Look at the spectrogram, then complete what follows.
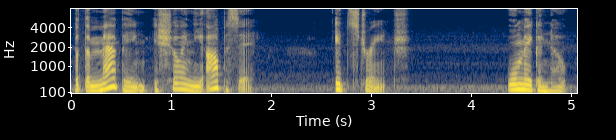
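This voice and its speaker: Woman playing a low-voiced bookish ghost investigator. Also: expressive, normal speed, creaky, a little mellow, breathy edge, exaggerated voice. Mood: pedantic, curious. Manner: pedantic, hesitant, earnest. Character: bookish, precise, nervous young woman paranormal investigator. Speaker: paranormal investigator. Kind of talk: immersive audio roleplay addressed to the listener.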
